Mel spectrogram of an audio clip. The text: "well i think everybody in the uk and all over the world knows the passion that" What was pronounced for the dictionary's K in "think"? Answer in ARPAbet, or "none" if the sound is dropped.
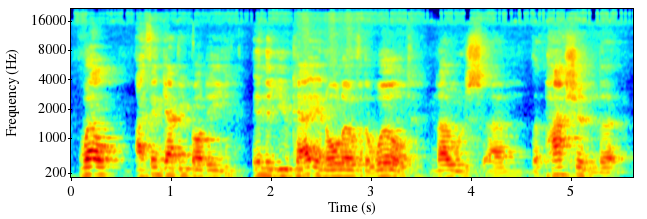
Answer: K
